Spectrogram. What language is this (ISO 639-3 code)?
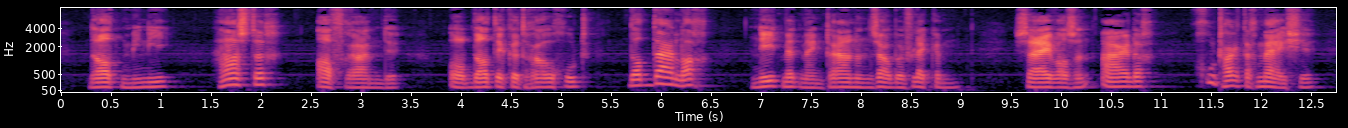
nld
